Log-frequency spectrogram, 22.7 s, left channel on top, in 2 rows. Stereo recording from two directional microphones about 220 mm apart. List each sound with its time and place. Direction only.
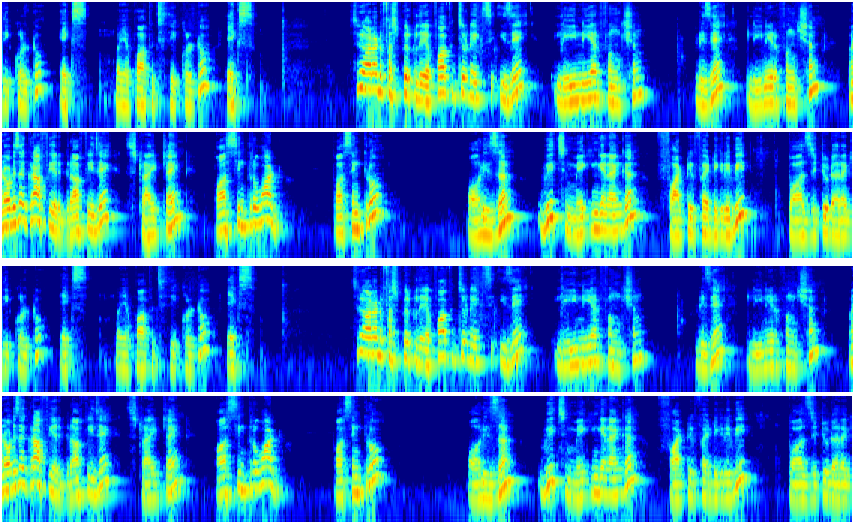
0.0 s speech: 25° left (ahead or behind)
2.4 s speech: 40° left (ahead or behind)
4.6 s speech: 30° left (ahead or behind)
7.6 s speech: 30° left (ahead or behind)
17.5 s speech: 30° left (ahead or behind)
21.8 s speech: 50° left (ahead or behind)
